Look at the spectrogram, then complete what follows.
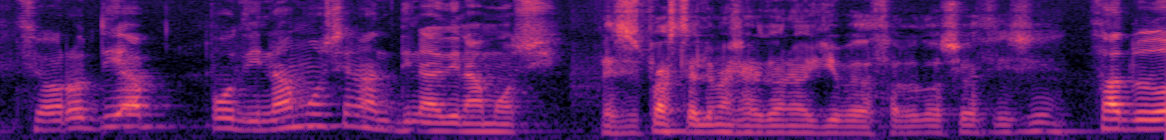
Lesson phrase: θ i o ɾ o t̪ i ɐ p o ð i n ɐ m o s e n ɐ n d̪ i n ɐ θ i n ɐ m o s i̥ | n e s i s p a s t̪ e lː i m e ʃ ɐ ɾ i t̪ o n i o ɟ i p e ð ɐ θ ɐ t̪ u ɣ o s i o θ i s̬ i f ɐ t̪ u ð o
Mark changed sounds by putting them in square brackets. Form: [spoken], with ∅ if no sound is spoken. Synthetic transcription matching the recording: θ [e] o ɾ o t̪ i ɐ p o ð i n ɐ m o s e n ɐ n d̪ i n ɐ [ð] i n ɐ m o s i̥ | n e s i s p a s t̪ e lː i m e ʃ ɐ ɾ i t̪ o n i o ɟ i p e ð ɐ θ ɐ t̪ u [ð] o s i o θ i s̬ i [θ] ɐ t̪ u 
